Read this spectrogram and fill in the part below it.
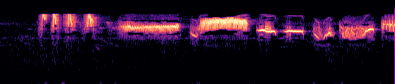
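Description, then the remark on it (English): A golden-cheeked warbler sings a buzzy, high-pitched song: a few quick notes, then drawn-out wheezy trills and a jumbled ending, heard clear with no voices. “By the end of July, the warblers are on their way back to mountain forests of southern Mexico and Central America.”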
